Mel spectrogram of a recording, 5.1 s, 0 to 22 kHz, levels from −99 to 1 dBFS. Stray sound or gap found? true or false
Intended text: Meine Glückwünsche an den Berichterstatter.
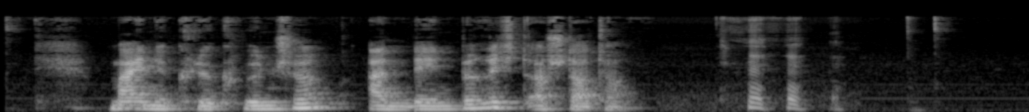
true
